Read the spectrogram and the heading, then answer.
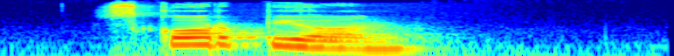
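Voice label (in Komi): "скорпион", Komi, female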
